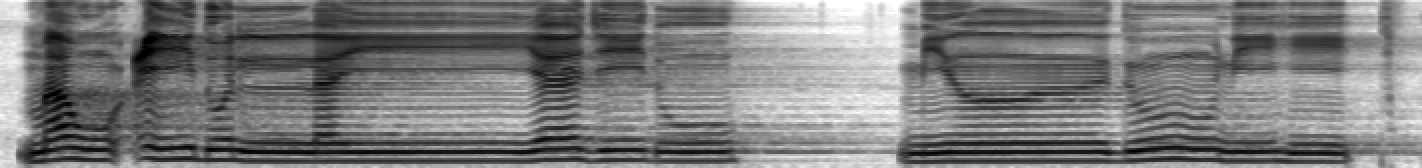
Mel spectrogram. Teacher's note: Huruf du dibaca 2 harokat karena di depannya terdapat waw sukun dan huruf alifnya tidak dibaca atau tidak dianggap ya.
